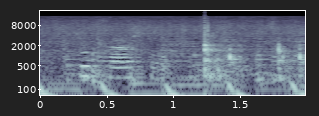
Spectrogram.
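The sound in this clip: Food sizzles in a frying pan, a continuous hissing crackle layered with rhythmic scraping from stirring and a few sharp clicks near the end.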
